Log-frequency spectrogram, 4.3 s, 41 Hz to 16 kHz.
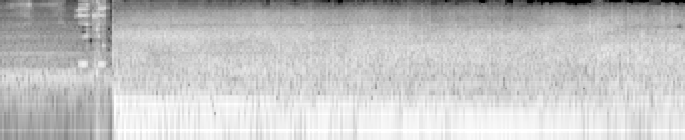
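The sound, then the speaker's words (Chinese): Droning engine roar of B-29 Superfortress heavy bombers in flight. After a brief quieter lead-in it starts abruptly and holds loud and steady to the end. “有了硫磺岛作为基地，美国的 B-29 超级堡垒重型轰炸机可以飞往日本了。”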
